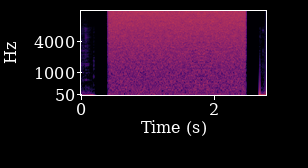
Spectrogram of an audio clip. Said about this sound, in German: So, jetzt machen wir den Versuch nochmal. Das heißt, das Rauschen zuerst ohne das Plugin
